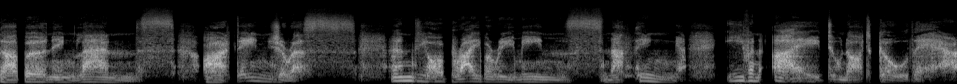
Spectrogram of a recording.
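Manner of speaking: sibilant hissing snake voice, every word hissed. Narrator voices the snake Apophis answering a plea, hissing. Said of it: "the snake hissed".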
